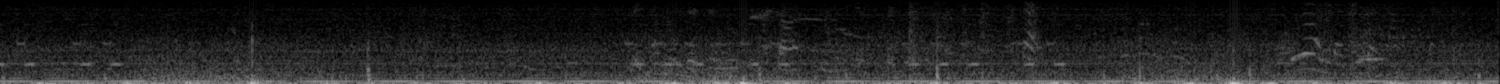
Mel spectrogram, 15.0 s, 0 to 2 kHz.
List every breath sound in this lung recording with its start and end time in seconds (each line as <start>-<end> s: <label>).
1.40-2.68 s: inhalation
6.38-7.67 s: inhalation
11.32-12.60 s: inhalation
